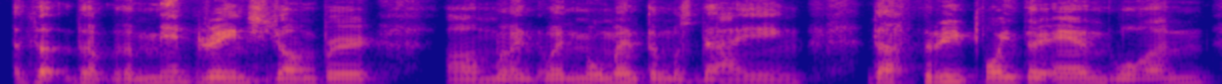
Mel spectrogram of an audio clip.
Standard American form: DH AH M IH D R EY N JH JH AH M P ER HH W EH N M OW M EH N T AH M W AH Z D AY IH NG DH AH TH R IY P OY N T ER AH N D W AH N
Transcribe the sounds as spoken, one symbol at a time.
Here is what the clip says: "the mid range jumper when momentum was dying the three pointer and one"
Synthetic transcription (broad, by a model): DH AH M IH D R EY N JH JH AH M P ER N W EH N M OW M EH N T AH M W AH S D AY IH NG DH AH TH R IY P OY N T ER AH N D W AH N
